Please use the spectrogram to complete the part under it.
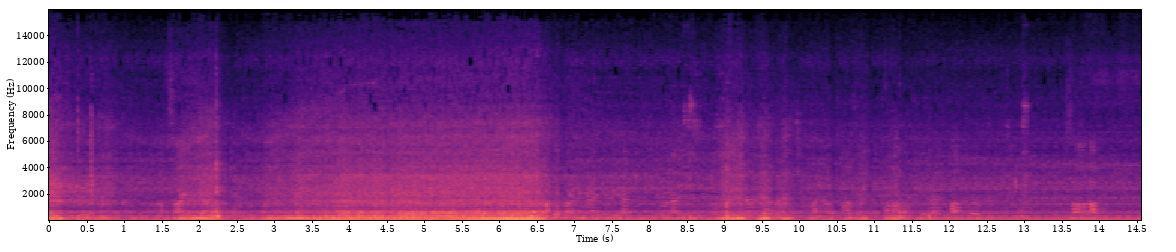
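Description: An off-road vehicle's engine revs hard, then idles.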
